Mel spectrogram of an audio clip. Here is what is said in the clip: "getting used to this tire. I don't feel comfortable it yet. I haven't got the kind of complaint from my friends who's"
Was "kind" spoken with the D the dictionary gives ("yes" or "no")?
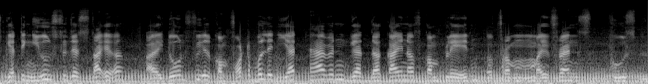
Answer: yes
